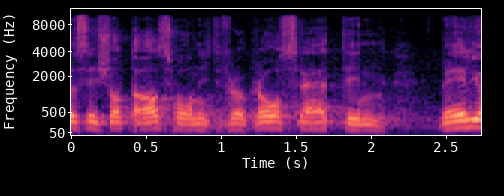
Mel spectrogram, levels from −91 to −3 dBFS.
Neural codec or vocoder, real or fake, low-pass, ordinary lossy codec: vocoder, 22.05 kHz, 80 mel bands, WaveNeXt; fake; 9.9 kHz; none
